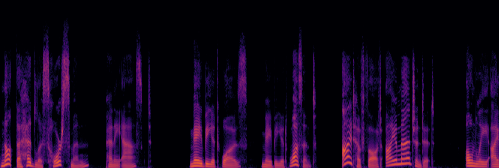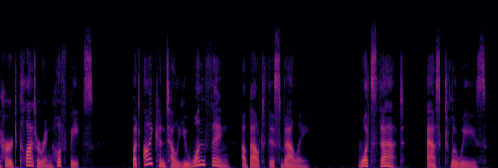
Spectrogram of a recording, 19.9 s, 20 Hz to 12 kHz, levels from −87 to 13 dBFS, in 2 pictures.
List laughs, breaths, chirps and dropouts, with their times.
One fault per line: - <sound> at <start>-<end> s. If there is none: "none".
none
